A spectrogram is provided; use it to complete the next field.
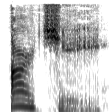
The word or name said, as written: archy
